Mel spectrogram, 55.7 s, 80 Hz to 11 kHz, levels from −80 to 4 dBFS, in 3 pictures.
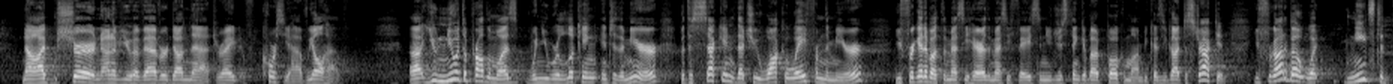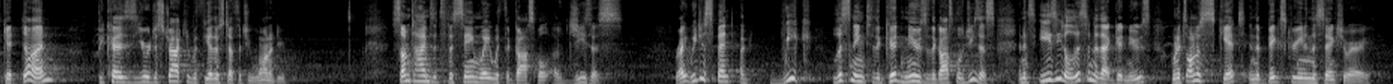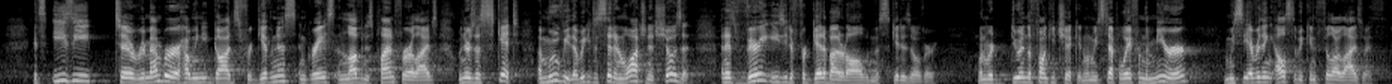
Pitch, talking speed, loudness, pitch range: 165 Hz, 220 wpm, -22 LUFS, 145-195 Hz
